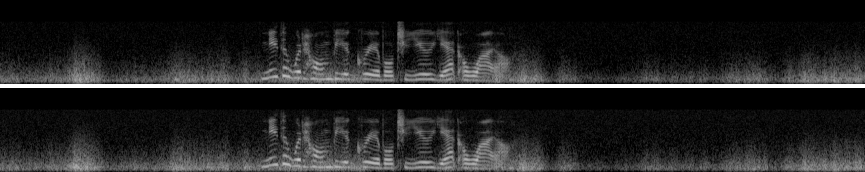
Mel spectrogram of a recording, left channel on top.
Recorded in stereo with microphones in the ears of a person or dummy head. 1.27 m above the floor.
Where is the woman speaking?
Centre (ahead or behind).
